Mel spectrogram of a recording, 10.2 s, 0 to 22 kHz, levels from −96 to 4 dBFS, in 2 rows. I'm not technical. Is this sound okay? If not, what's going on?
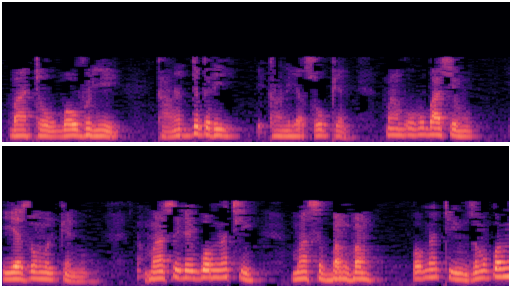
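No. MP3 compression runs throughout the speech, from start to finish, and it is heavy. Everything above about 5 kHz is simply gone, so the voice sounds dull and muffled, with s sounds losing their hiss. The voice takes on a watery, swirly quality, and sharp starts of sounds come out smeared. This is likely an MP3 squeezed very hard: it threw away the treble and many faint details to save space.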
